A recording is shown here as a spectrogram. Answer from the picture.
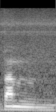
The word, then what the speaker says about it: Vam: And next we will do the Bija mantra, the seed mantra for the second chakra, which is Vam. – 接下来我们会做第二脉轮的种子音唱诵，它的发音是 Vam, V-A-M.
